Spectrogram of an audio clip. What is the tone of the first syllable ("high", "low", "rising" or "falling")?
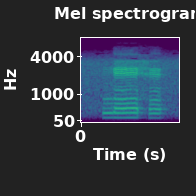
high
